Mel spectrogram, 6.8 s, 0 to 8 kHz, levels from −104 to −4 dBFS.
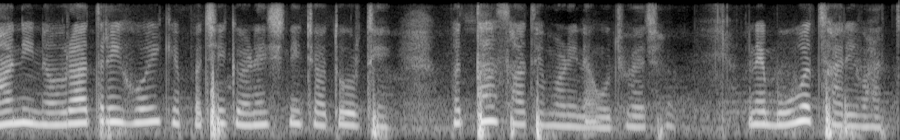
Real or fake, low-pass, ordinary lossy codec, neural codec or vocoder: real; 7.2 kHz; none; none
